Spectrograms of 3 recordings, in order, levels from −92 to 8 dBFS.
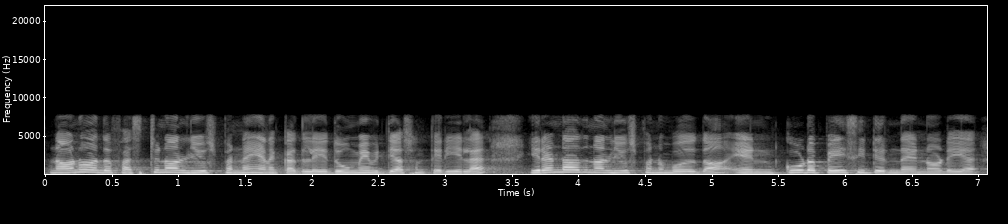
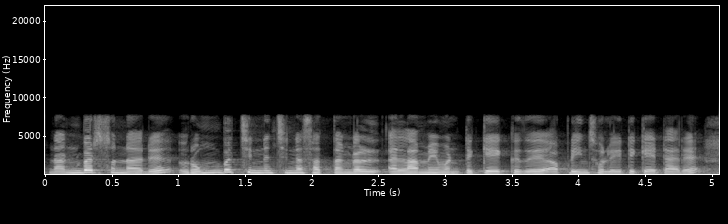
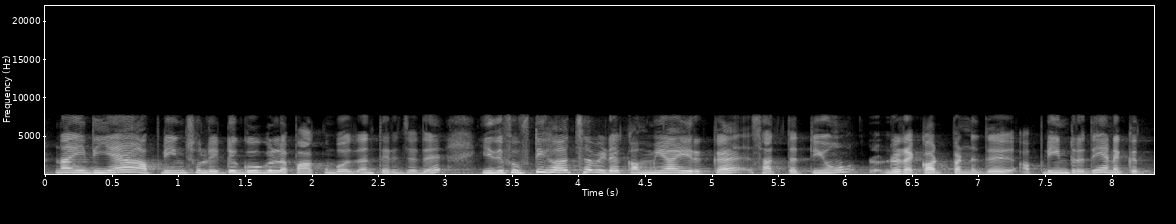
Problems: none marked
